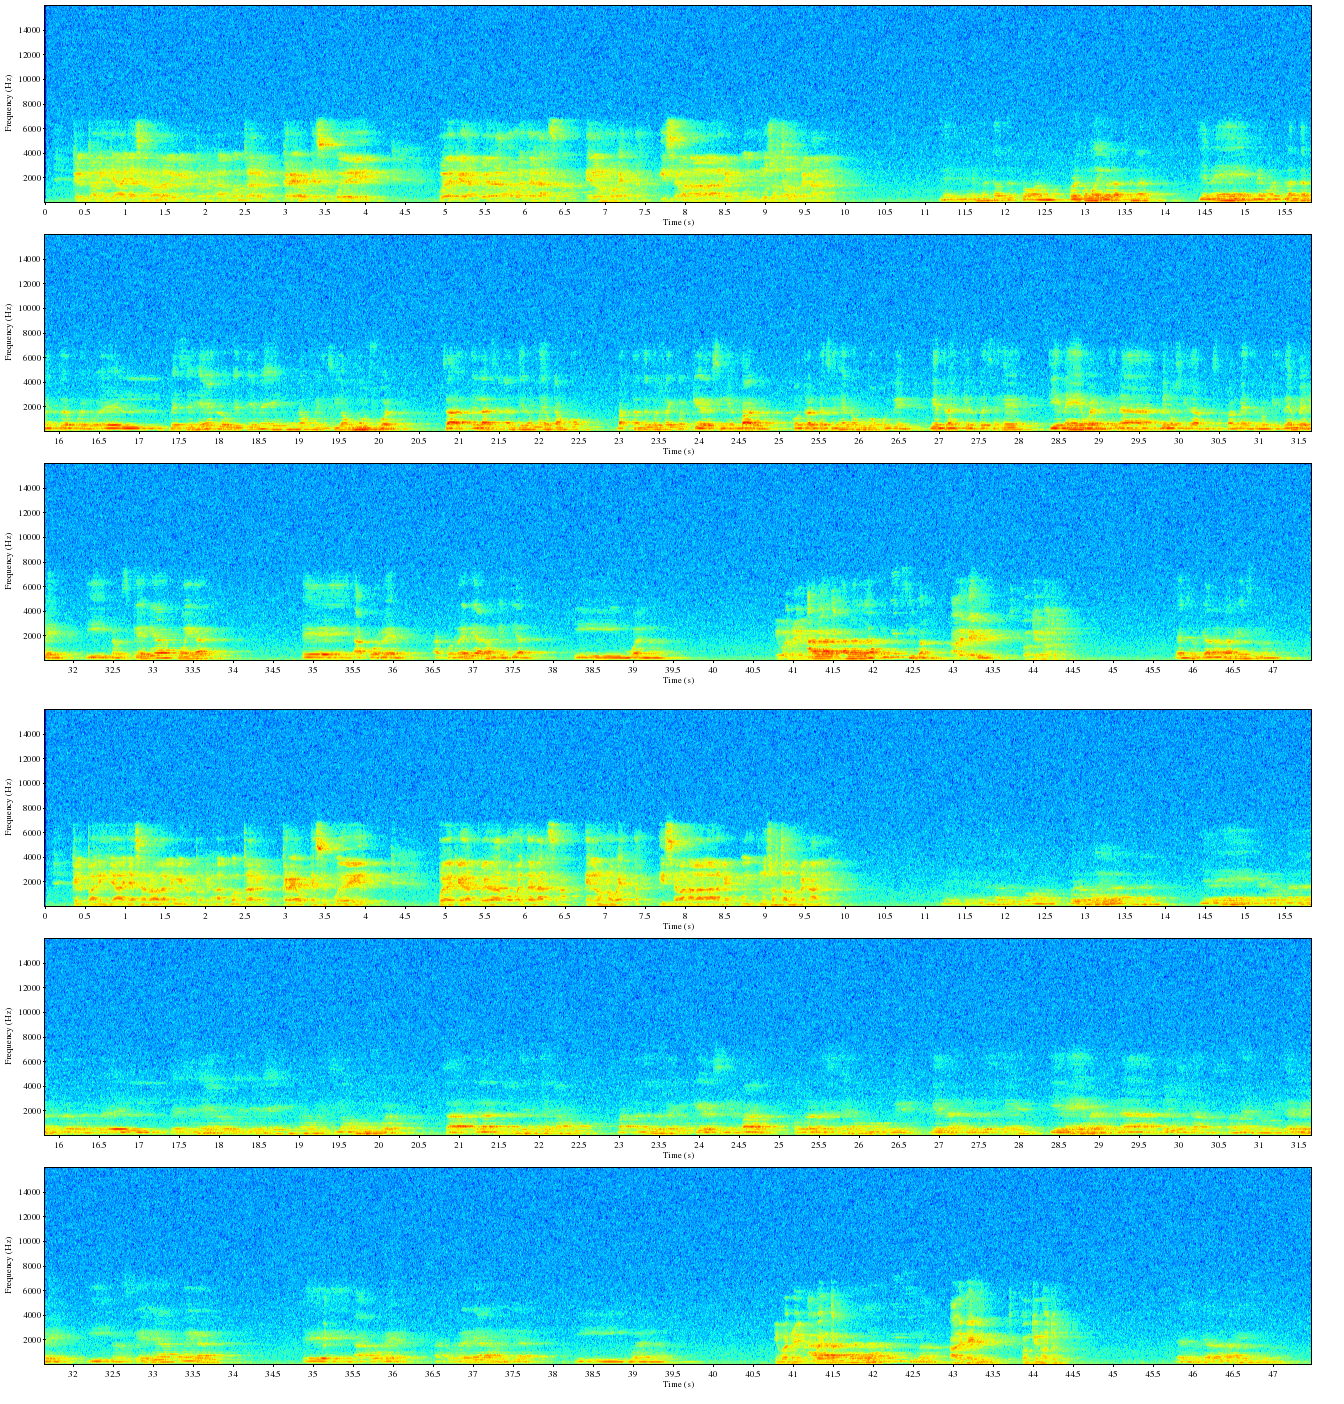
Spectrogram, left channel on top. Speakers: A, on the right; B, on the left.
A: que el París ya haya cerrado la eliminatoria. Al contrario, creo que se puede ir puede, quedar, puede darlo vuelta el Arsenal en los 90 y se van a la larga o incluso hasta los penales.
B: Es, es bastante probable. Pero es como digo, el Arsenal tiene mejor planteamiento de juego. El PSG lo que tiene es una ofensiva muy fuerte. O sea, el Arsenal tiene un mediocampo bastante perfecto que, sin embargo, contra el PSG no jugó muy bien. Mientras que el PSG tiene, bueno, tiene a- velocidad principalmente. Lo que es Dembélé y Kvaratskhelia juegan eh,
A: Sí.
B: a correr, a correr y a gambetear. Y bueno.
A: Y bueno, y cuenta.
B: A la, a la larga sí van,
A: Ah, dime, dime.
B: sí,
A: Sí, continúa tú.
B: eso, que a la larga sí van.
